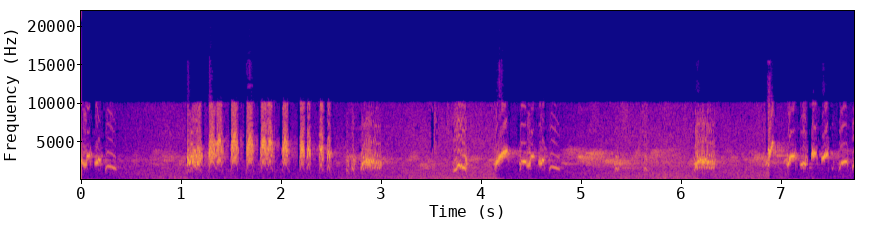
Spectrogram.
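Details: Vietnamese-type red-whiskered bulbul singing energetically. Dense runs of sharp chirps mix with loud rising whistles and quick slurred notes, repeating in lively phrases across the recording.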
